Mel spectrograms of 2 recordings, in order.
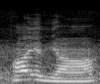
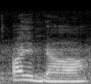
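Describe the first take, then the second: No difference in how they are said.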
